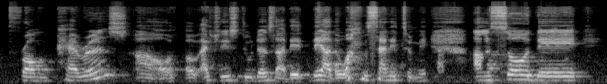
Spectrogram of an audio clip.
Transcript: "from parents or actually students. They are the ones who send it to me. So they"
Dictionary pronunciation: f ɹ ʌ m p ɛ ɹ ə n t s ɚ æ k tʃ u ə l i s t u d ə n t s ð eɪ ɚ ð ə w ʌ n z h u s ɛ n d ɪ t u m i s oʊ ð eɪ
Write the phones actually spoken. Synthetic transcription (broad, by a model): f ɹ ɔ m p ɛ ɹ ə n t s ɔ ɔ k tʃ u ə l i s t u d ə n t s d eɪ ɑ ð ə w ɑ n h u s ɛ n d ɪ t u m i s oʊ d eɪ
